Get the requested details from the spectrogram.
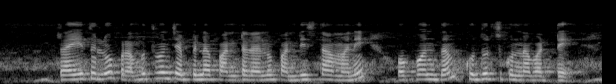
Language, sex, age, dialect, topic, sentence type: Telugu, female, 36-40, Telangana, agriculture, statement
